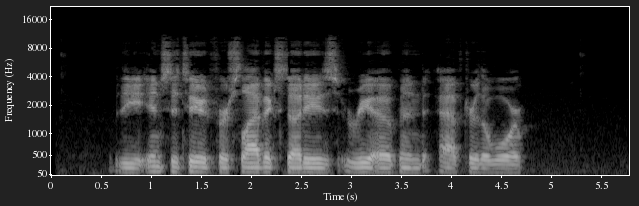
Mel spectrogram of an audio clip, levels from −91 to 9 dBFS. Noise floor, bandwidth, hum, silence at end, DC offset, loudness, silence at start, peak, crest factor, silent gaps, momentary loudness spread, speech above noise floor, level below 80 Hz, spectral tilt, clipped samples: -69 dBFS; 10.5 kHz; none; 1.1 s; under 0.1%; -27 LUFS; 0.65 s; -8 dBFS; 20 dB; none; 8 LU; 42 dB; -64 dBFS; -5 dB/octave; under 0.1%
